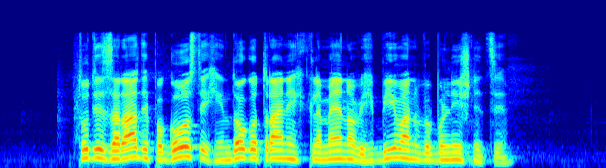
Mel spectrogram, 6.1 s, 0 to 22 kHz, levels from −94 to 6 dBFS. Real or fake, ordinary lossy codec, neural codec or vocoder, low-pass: real; none; none; 10.8 kHz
